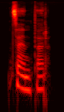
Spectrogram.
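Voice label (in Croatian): "centar", Hrvatski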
